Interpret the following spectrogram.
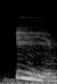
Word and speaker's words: iyiyim: I na to możemy odpowiedzieć: iyiyim (czyt. ijijim) 'mam się dobrze' iyiyim (czyt.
